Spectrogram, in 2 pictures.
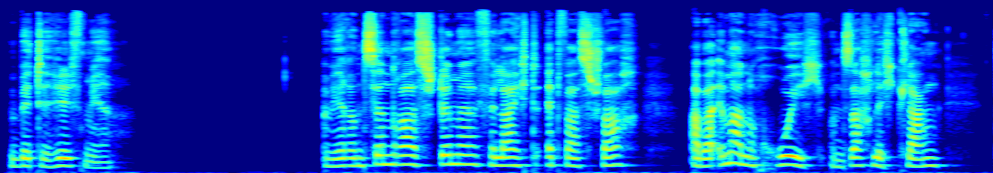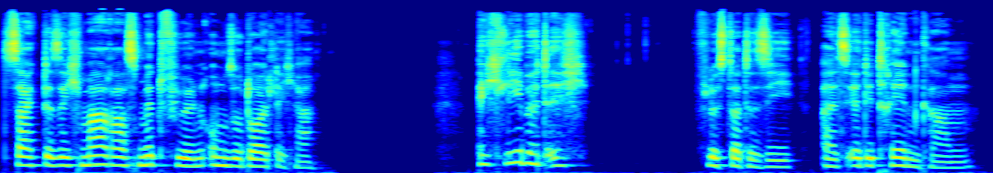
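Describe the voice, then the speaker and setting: A woman reading a novel aloud in calm, measured narration. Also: lowish voice. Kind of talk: scripted audiobook narration.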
